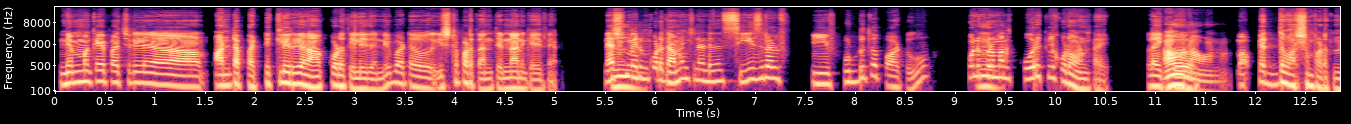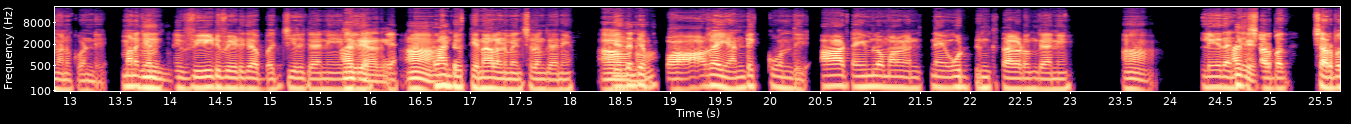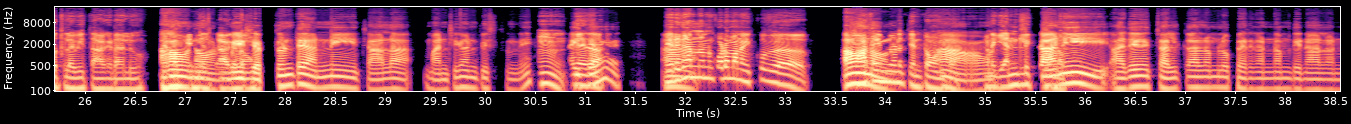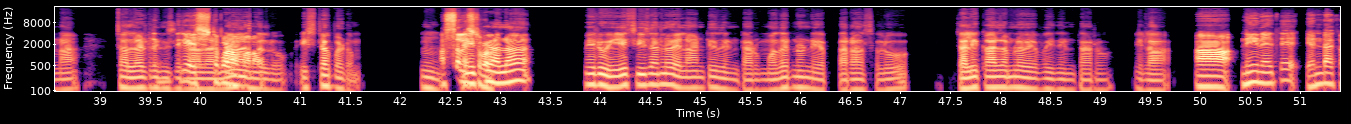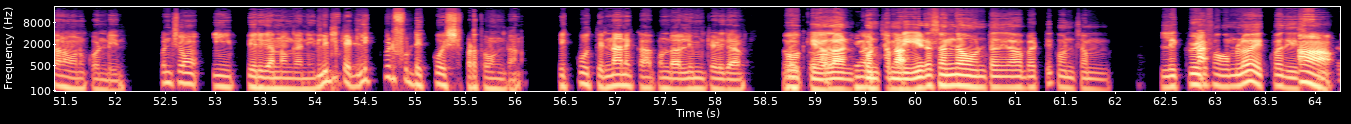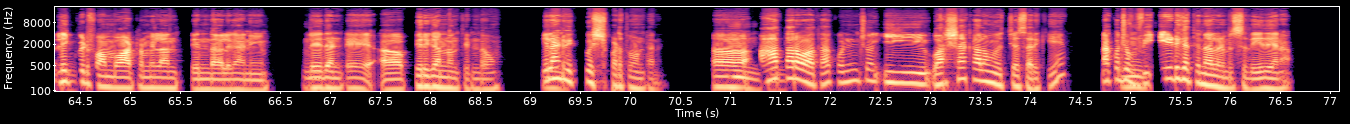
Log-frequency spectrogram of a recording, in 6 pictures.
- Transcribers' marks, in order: in English: "పార్టిక్యులర్‌గా"; in English: "నెక్స్ట్"; in English: "సీజనల్"; in English: "ఫుడ్‌తో"; "తినాలనిపించటం" said as "తినాలనిమించడం"; in English: "టైం‌లో"; in English: "డ్రింక్"; tapping; "లేదా" said as "నేదా"; in English: "టైంలోనే"; in English: "డ్రింక్స్"; in English: "సీజన్‌లో"; in English: "లిమిటెడ్ లిక్విడ్ ఫుడ్"; in English: "లిమిటెడ్‌గా"; in English: "ఈవెన్"; in English: "లిక్విడ్ ఫార్మ్‌లో"; in English: "లిక్విడ్ ఫార్మ్ వాటర్‌మెలన్"; stressed: "వేడిగా"
- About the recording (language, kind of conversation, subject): Telugu, podcast, సీజనల్ పదార్థాల రుచిని మీరు ఎలా ఆస్వాదిస్తారు?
